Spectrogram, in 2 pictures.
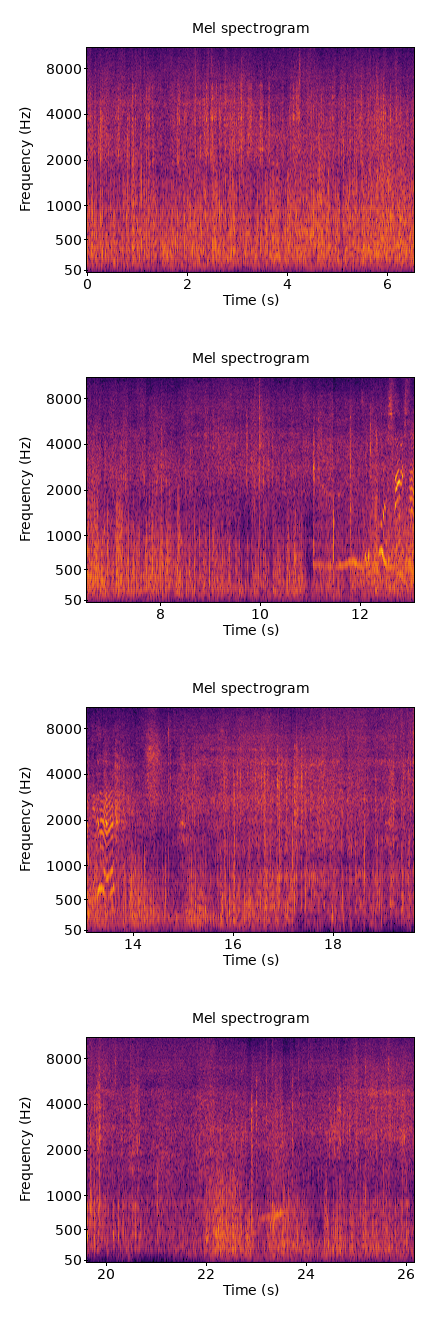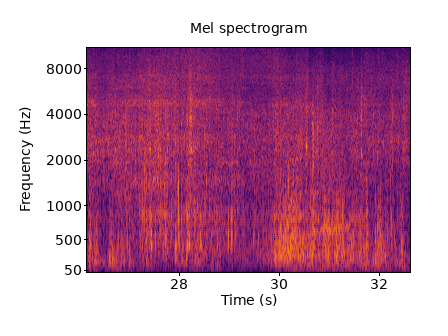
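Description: Riding noise of an electric mountain bike descending a dirt trail: wind buffeting the chest-mounted camera over the rumble and rattle of tyres and frame on the rough ground, easing off for a few seconds past the middle. About twelve seconds in there is a brief wavering high-pitched squeal or call.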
